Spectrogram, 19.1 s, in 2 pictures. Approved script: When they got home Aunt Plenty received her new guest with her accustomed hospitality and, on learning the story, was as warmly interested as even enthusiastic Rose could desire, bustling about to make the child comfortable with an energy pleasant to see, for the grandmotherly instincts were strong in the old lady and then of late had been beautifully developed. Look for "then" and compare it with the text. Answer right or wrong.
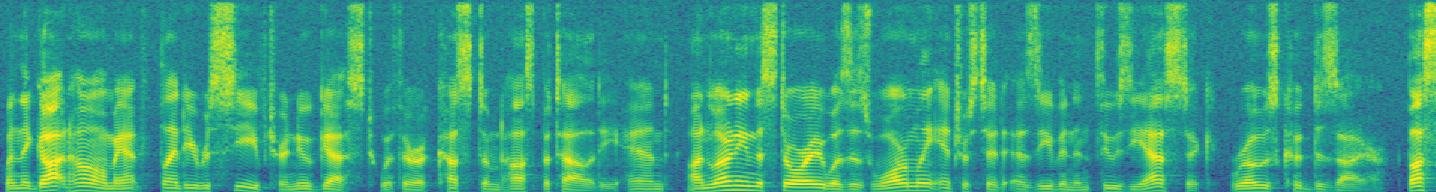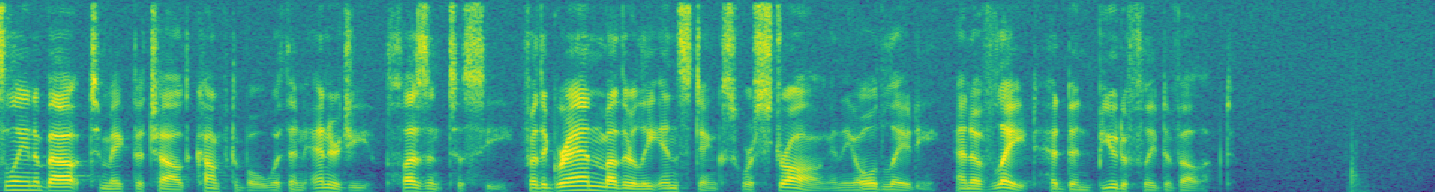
wrong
